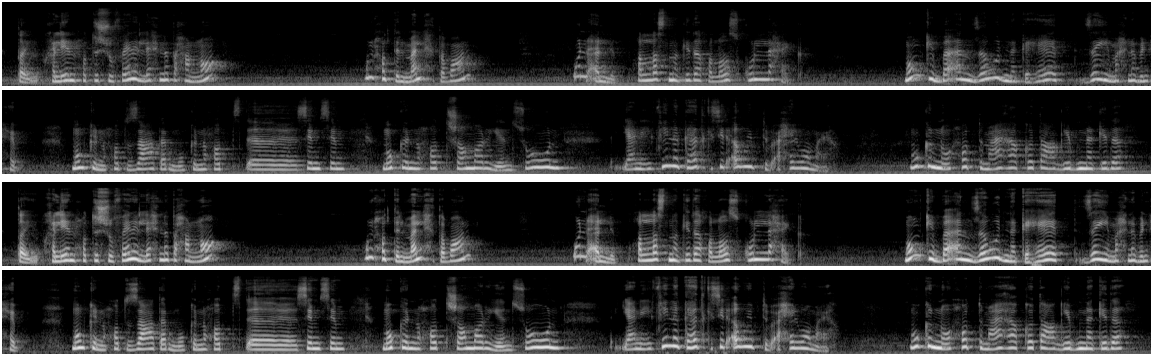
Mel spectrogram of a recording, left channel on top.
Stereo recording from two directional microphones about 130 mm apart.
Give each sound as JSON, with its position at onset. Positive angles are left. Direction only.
{"t": 0.1, "sound": "a woman's voice", "side_deg": -40}
{"t": 3.6, "sound": "a woman's voice", "side_deg": -35}
{"t": 5.7, "sound": "a woman's voice", "side_deg": -40}
{"t": 9.0, "sound": "a woman's voice", "side_deg": -40}
{"t": 12.2, "sound": "a woman's voice", "side_deg": -35}
{"t": 20.5, "sound": "a woman's voice", "side_deg": -30}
